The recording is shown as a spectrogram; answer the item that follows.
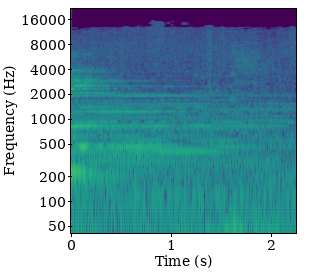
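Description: The song's final piano chord ringing out and slowly fading after the last sung line.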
